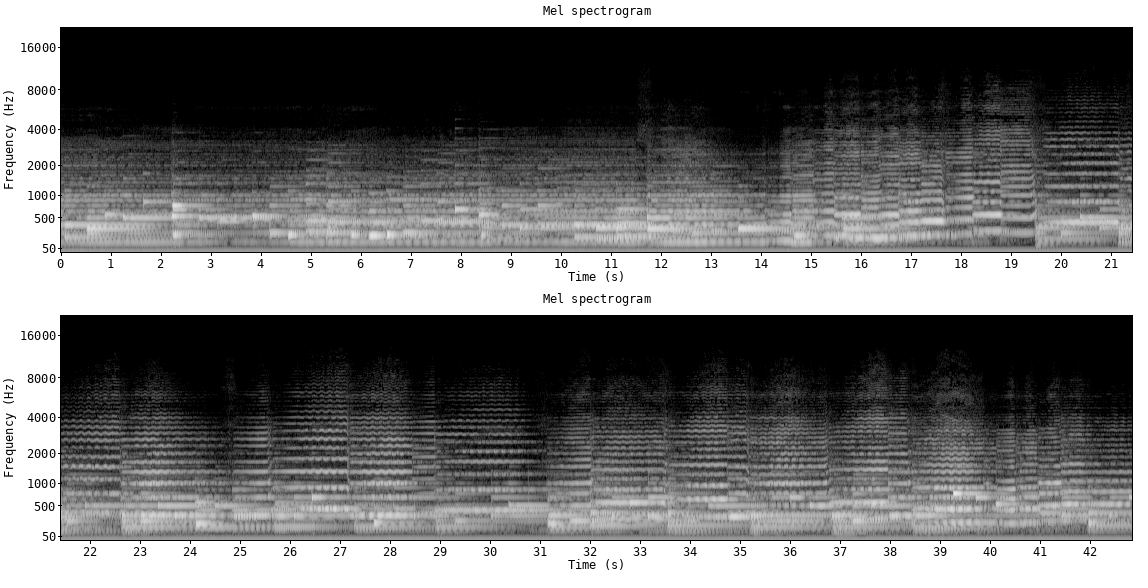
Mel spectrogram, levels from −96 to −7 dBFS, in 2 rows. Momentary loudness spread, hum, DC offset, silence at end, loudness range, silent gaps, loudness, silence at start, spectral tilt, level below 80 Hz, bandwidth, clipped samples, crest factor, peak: 7 LU; none; 0.4%; 0 s; 3 LU; none; -28 LUFS; 0 s; -8.5 dB/octave; -66 dBFS; 7.2 kHz; under 0.1%; 20 dB; -8 dBFS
